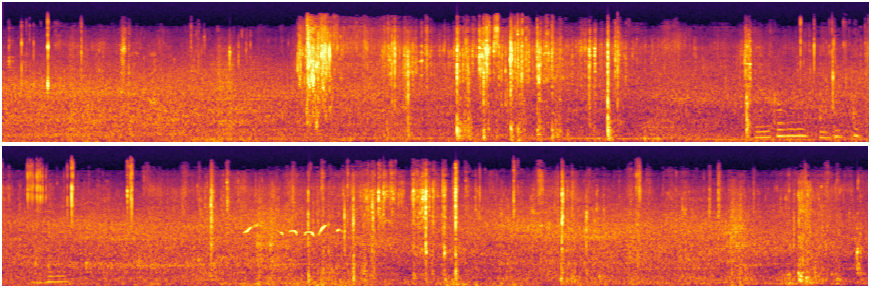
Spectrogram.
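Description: Light wind blows outdoors on open water.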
